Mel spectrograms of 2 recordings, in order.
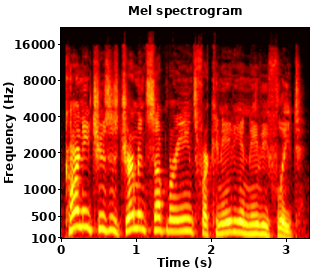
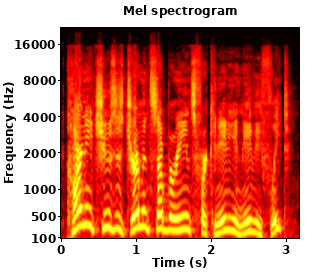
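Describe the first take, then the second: First: Said in the usual way. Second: Incredulous. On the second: Real, not acted. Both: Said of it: "You seriously can't make this shit up".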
